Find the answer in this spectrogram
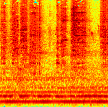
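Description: Trampoline springs and mat rasping in irregular strokes as a man bounces on it, over a steady low hum.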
